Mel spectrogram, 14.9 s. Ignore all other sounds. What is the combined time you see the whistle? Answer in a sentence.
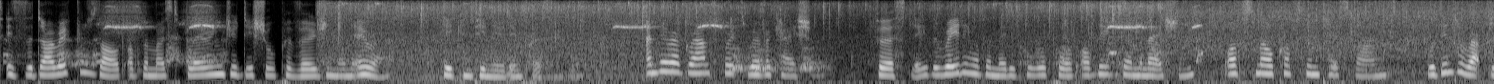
The whistle can be heard for 4 seconds in total.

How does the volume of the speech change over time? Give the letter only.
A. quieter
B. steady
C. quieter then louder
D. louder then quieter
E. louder
B.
